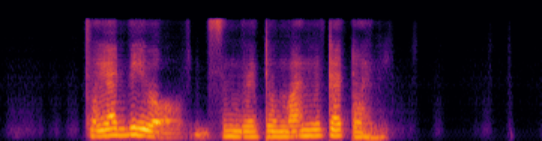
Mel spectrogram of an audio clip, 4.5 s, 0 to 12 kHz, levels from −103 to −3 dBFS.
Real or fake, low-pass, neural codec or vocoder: fake; 7.2 kHz; codec, 16 kHz, 0.5 kbps, FreqCodec, smaller model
